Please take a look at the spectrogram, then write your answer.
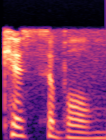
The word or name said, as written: kissable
